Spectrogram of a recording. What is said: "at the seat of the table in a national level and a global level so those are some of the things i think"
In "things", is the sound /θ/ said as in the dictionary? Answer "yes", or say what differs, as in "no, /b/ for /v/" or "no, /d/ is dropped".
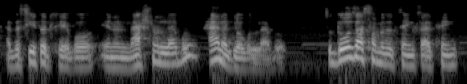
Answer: no, /t/ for /θ/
